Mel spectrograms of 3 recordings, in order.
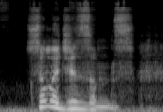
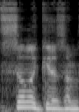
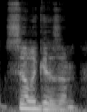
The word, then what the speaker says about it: syllogism: of syllogisms i've been i've said syllabism for years and years and didn't realize i was mispronouncing it until just maybe a couple of years ago but i still keep saying it syllogism it's syllogism okay so anyway there's modus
